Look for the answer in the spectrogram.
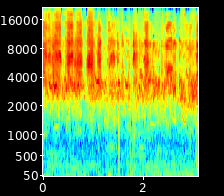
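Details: Budgie colony in an aviary, Australian budgerigars singing and chirping: fast, uneven chatter of high scratchy notes and chirps from many birds, filling every moment.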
